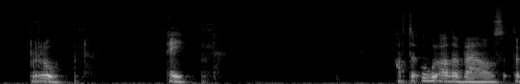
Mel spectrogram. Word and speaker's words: einn: Following a vowel with an acute accent, I, A, or Ö, the pronunciation is TN. Fín, brún, einn.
